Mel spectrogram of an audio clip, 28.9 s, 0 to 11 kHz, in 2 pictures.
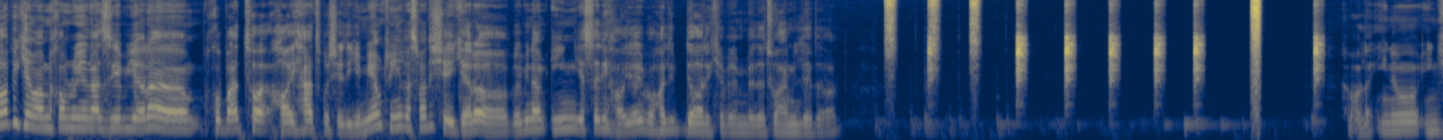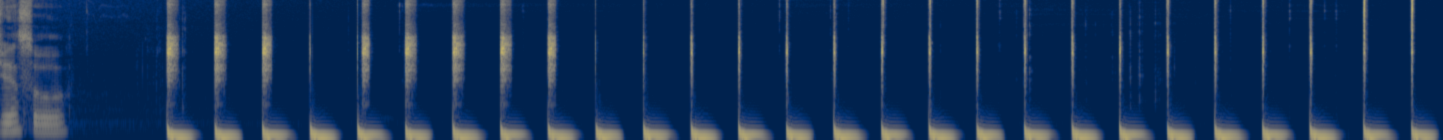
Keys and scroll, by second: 13.2 space, 16.0 space, 25.7 ctrl+a.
